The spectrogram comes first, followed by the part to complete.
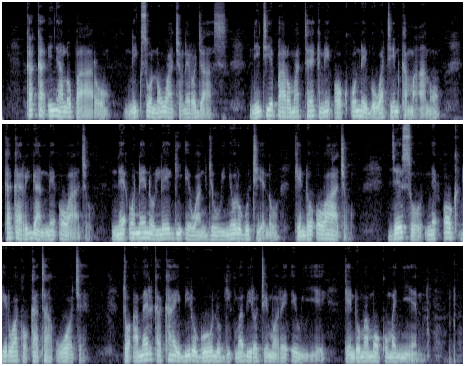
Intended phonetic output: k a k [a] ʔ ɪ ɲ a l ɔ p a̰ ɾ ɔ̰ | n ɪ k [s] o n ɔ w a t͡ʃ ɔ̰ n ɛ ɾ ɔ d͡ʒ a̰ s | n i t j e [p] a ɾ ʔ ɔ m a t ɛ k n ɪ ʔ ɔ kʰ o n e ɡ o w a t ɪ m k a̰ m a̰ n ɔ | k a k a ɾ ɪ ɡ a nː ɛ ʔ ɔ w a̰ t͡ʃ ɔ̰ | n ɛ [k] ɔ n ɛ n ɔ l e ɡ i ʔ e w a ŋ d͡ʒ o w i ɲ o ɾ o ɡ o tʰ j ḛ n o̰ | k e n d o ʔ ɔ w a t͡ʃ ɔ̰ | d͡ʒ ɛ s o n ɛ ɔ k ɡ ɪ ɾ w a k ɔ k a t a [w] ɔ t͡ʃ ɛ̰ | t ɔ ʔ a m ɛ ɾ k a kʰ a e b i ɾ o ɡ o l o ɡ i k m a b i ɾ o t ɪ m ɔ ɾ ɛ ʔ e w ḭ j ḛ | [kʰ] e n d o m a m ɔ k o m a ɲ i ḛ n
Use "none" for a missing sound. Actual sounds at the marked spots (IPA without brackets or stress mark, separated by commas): a, s, p, ʔ, w, k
